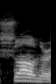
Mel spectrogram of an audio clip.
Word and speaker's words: Schlager: That Schlager in the World Cup. He was one that stood out to me. Whether it was because his name rhymes with lager, that's probably why.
